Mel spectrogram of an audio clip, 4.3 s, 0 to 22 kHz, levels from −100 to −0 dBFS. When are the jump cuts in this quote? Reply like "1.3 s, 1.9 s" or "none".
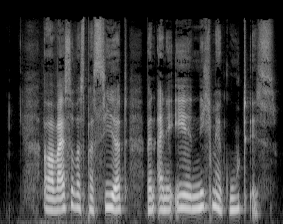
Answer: none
